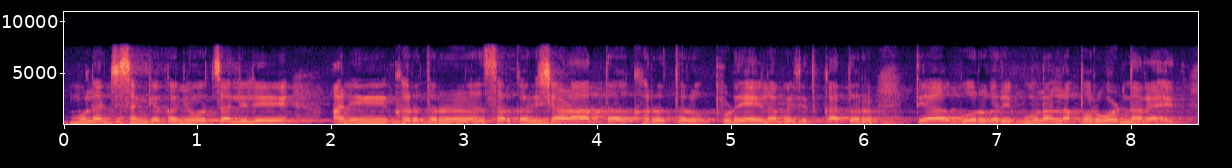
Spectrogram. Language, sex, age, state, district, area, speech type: Marathi, male, 30-45, Maharashtra, Satara, rural, spontaneous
